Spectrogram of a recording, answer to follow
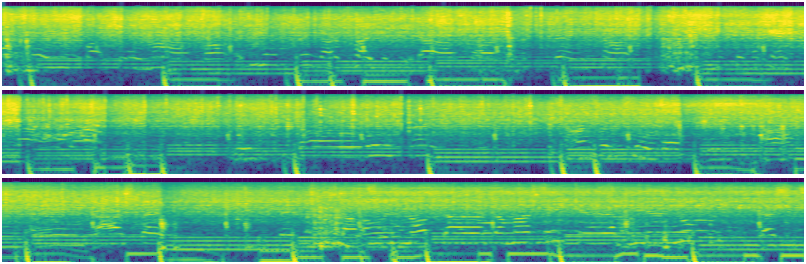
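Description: Raw chicken pieces sizzling steadily in hot oil in a nonstick frying pan as more pieces are laid in. Hip hop music with a steady beat plays underneath.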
